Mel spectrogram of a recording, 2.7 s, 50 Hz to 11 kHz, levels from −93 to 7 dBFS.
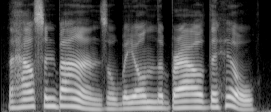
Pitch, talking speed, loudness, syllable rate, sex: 185 Hz, 245 wpm, -15 LUFS, 4.9 syllables/s, female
